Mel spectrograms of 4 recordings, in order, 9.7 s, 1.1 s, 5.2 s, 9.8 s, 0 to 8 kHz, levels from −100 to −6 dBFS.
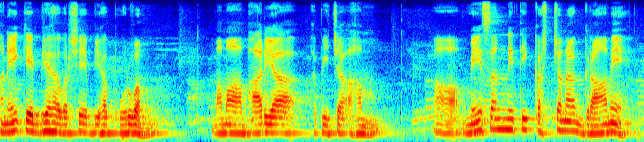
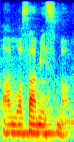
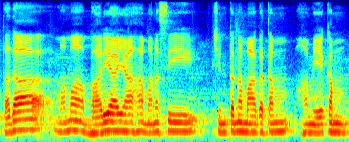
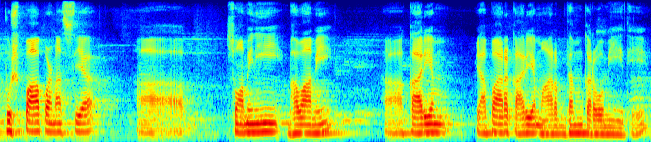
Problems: none marked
